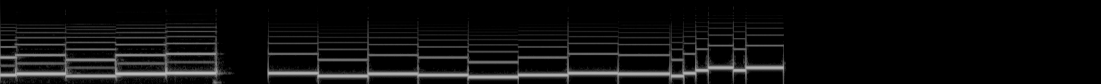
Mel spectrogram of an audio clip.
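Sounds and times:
electronic beeping melody: 0.0s - 7.9s.

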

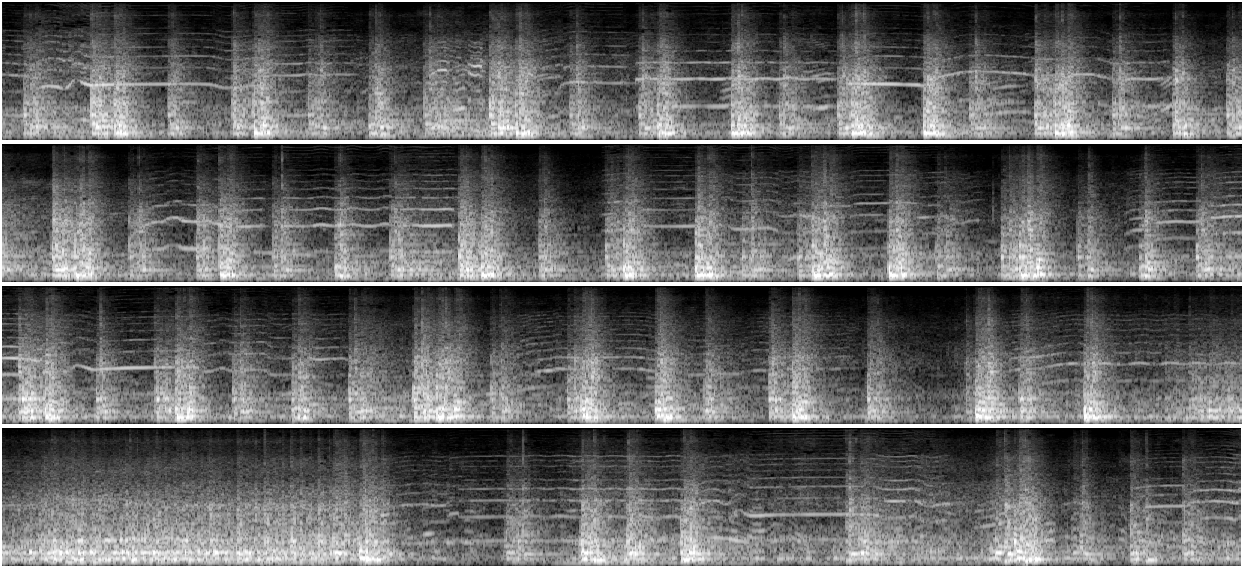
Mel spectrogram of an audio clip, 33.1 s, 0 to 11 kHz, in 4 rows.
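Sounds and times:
high held melody: 0.0s - 19.6s
drums beating steady rhythm: 0.0s - 33.0s.

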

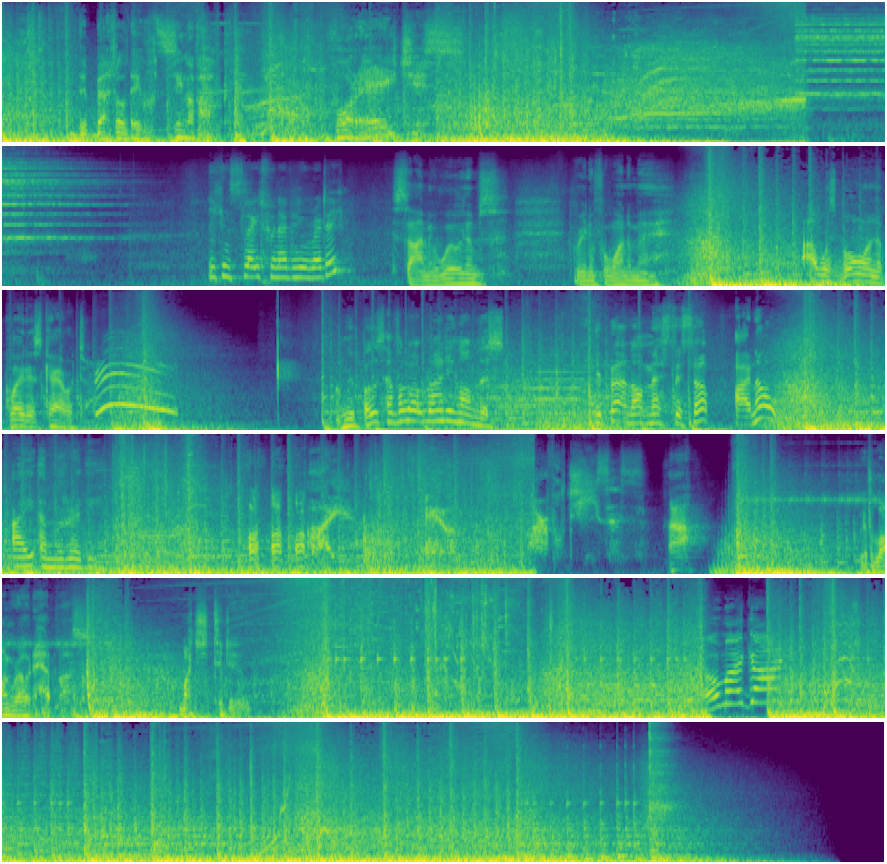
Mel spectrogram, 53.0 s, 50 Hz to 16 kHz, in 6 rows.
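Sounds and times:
deep rumbling score and battle effects: 0.0s - 7.5s, 33.6s - 52.1s
high ringing chord: 7.9s - 10.5s.

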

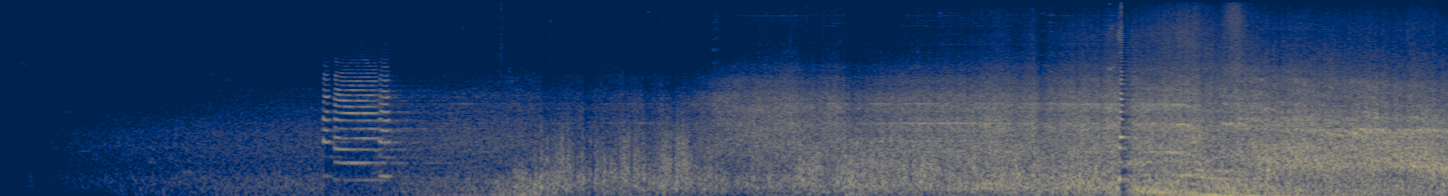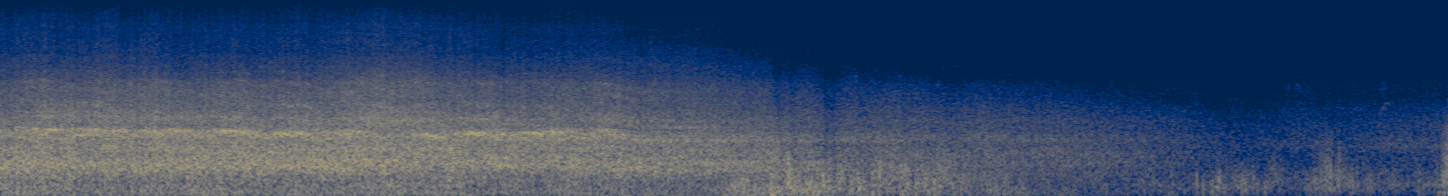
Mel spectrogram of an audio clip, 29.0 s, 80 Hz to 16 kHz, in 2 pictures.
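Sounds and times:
diesel locomotive passing: 1.4s - 28.9s
locomotive horn blast: 3.2s - 4.2s, 11.0s - 12.8s.

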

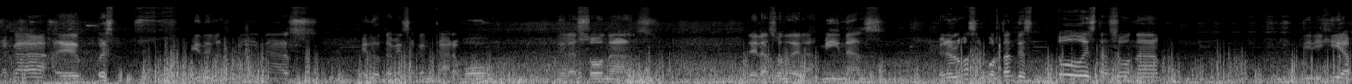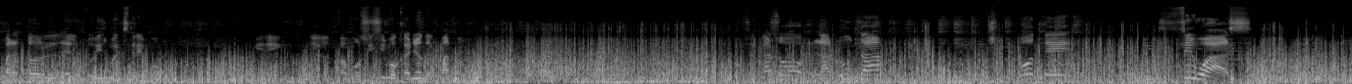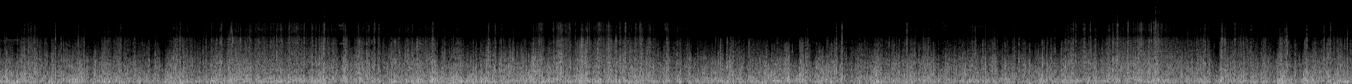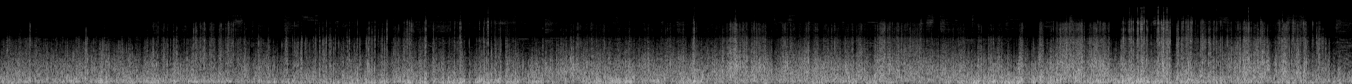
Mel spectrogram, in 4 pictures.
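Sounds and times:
road and engine rumble: 0.0s - 54.0s
wind rushing over microphone: 0.0s - 54.0s.

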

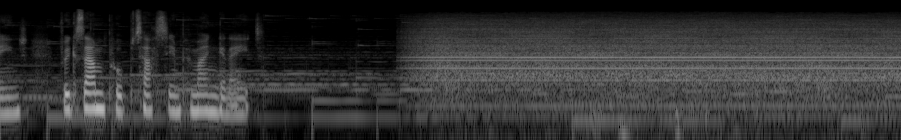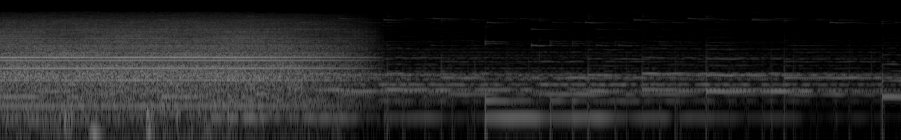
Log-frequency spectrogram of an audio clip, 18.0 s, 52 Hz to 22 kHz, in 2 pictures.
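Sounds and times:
heat gun fan whining: 4.0s - 12.8s.

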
